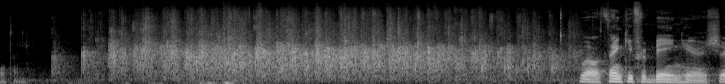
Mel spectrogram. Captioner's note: applause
